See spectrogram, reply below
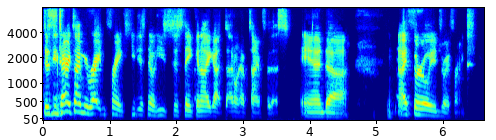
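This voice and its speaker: A man's voice: medium pitch, lively intonation, fairly quick, a bit bright, no echo. Man author in an interview, informal and into it, slangy, really dry sound. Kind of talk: casual conversational interview.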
